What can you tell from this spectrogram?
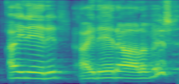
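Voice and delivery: high, loud mimicked Cork brag; hammed-up, squealed Cork lilt; Cork lad's catcall. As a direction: call out in a put-on high Cork voice. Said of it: "he goes".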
